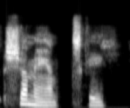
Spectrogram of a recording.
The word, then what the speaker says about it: Szymanski: It's close. It's Szymanski. – Szymanski. – Like S-H-A.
